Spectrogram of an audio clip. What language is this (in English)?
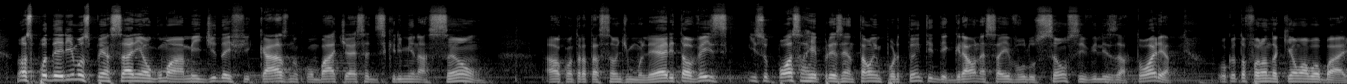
Portuguese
